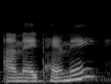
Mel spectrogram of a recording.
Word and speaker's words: AMPM: And another common convenience store brand is AMPM, or AMPM is how they say it in Spanish.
